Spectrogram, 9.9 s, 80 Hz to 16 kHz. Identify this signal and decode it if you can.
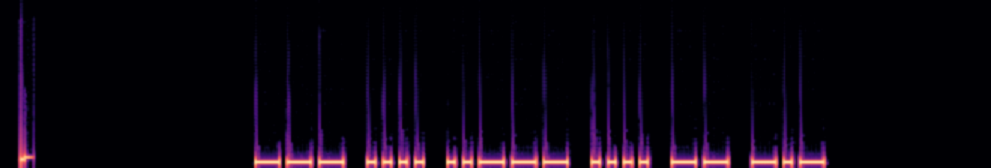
Morse code, heard as a keyed tone, about 15 wpm, 700 Hz. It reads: OH2HMK
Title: DXCC-100 Call Signs - 6 Characters - Repeated 3x - 15wpm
